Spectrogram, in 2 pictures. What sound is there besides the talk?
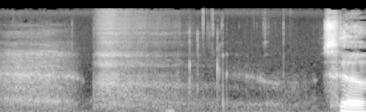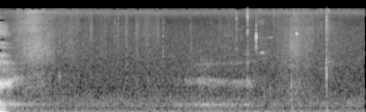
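yawning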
